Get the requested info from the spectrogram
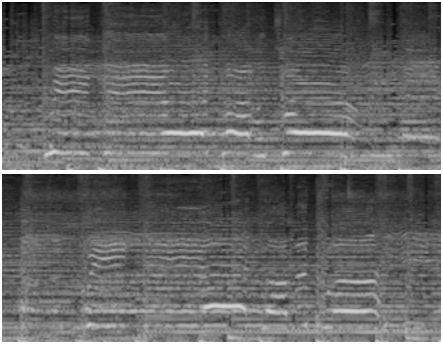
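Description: Live gospel worship song: a woman singing lead into a microphone, with vibrato on held notes, over band accompaniment with a steady beat.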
